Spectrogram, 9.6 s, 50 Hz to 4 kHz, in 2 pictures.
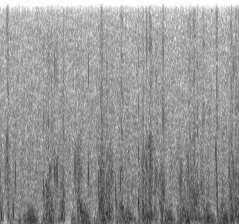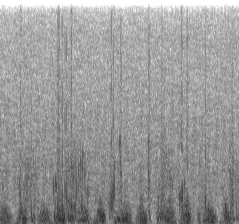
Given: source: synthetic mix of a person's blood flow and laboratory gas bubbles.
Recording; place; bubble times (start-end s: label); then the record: Doppler ultrasound of blood flow; precordium
0.00-0.35 s: bubbles
0.86-1.32 s: bubbles
1.47-1.69 s: bubbles
1.74-1.82 s: bubbles
1.98-2.68 s: bubbles
2.75-3.33 s: bubbles
3.53-4.21 s: bubbles
4.29-4.43 s: bubbles
4.55-4.92 s: bubbles
5.13-5.77 s: bubbles
5.83-6.57 s: bubbles
6.78-6.88 s: bubbles
6.94-7.27 s: bubbles
7.74-7.83 s: bubbles
7.90-8.26 s: bubbles
8.35-8.62 s: bubbles
8.87-8.94 s: bubbles
9.28-9.58 s: bubbles
From the record:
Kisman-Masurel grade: 242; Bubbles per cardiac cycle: several, 3 to 8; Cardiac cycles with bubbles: 100%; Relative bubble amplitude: moderate (0.250 to 0.450); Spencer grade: 3 (all of the cardiac periods contain showers or single bubble signals, but not dominating or overriding the cardiac motion signals); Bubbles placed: anywhere in the cardiac cycle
